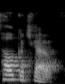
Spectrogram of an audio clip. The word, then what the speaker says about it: Tolkachov: And my last name is Tolkachev, and it's spelled Tolkachov.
